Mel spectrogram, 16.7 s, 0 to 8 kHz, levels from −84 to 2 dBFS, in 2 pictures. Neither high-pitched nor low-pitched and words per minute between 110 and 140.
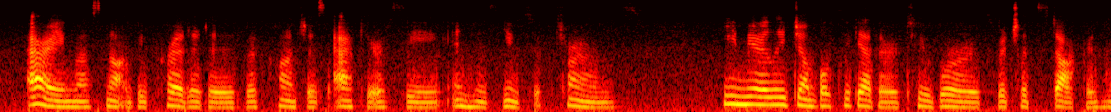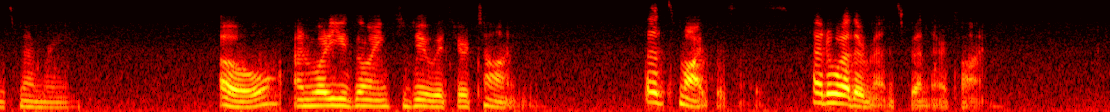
No: medium, 155 Hz; average, 165 wpm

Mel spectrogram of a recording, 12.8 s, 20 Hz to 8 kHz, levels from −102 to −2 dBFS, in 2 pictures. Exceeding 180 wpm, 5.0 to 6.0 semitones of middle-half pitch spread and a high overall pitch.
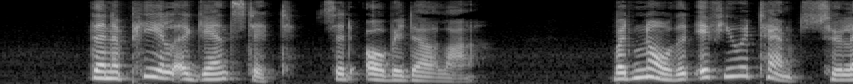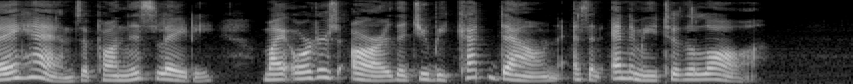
No: average, 150 wpm; wide, 5.4 semitones; high, 195 Hz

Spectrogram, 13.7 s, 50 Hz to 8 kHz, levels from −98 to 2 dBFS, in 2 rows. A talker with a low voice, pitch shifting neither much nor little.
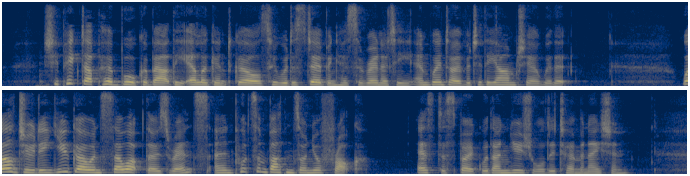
No: high, 210 Hz; average, 3.8 semitones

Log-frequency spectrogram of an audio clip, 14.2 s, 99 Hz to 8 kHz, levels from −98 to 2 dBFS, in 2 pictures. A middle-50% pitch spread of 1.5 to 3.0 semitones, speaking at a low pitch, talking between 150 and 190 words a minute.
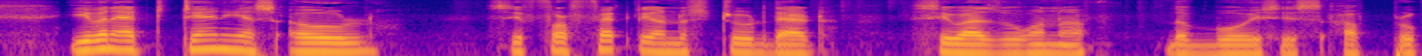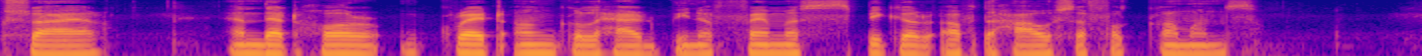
No: narrow, 2.5 semitones; low, 125 Hz; slow, 135 wpm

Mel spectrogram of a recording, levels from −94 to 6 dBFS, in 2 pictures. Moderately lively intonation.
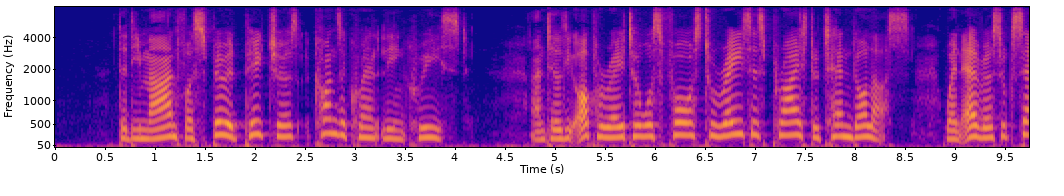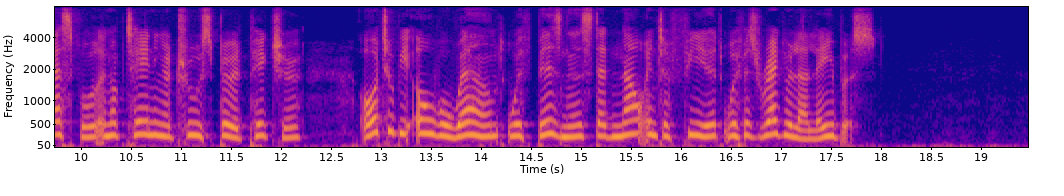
Yes: average, 3.3 semitones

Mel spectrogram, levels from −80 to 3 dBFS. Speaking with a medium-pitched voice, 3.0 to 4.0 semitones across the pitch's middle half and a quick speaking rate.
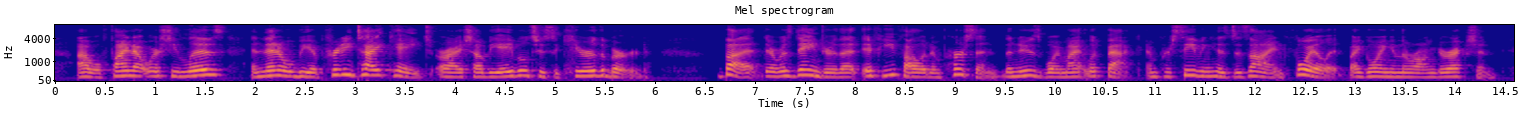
No: high, 195 Hz; average, 3.6 semitones; fast, 215 wpm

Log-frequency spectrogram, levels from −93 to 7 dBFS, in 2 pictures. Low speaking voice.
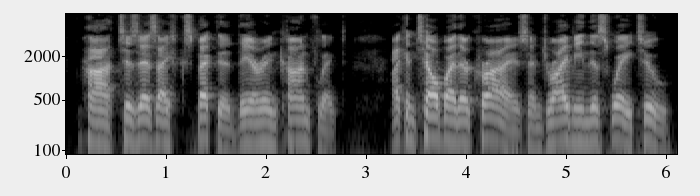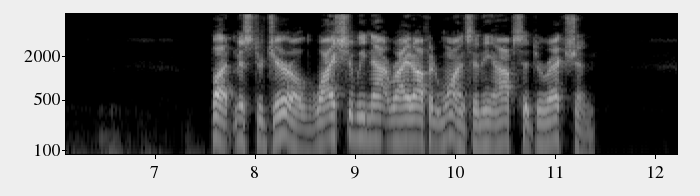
Yes: low, 130 Hz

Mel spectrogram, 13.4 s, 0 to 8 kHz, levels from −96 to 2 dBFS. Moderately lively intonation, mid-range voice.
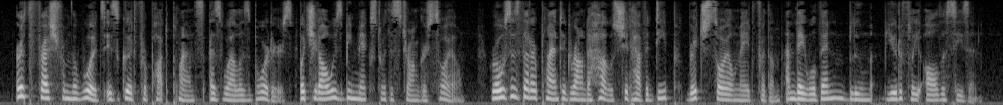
Yes: average, 4.0 semitones; medium, 170 Hz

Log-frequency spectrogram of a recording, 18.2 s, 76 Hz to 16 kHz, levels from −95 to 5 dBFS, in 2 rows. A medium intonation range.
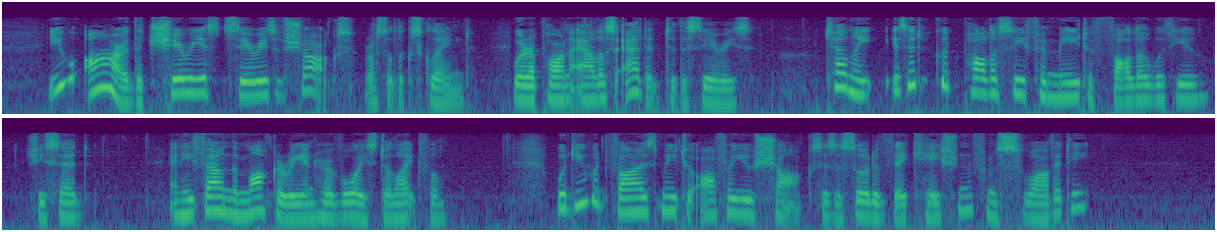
No: wide, 5.8 semitones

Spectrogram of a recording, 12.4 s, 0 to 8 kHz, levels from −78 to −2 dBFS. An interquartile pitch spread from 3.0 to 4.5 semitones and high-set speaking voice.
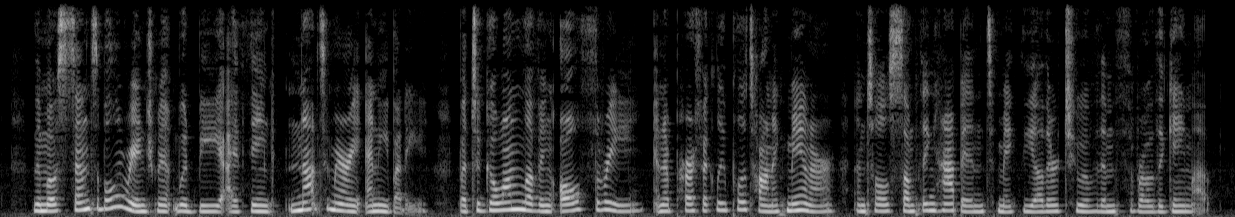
No: narrow, 2.6 semitones; high, 230 Hz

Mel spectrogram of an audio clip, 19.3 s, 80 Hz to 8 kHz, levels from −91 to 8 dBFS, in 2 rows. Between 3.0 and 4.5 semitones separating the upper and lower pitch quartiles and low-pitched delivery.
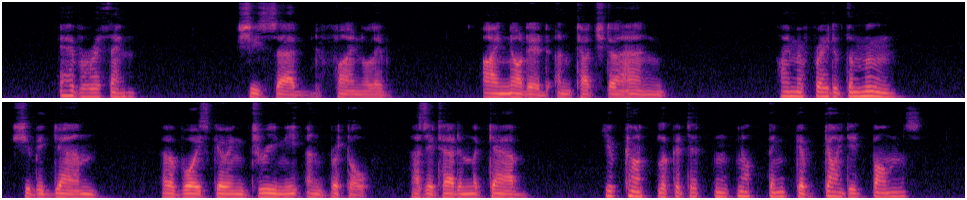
Yes: average, 3.3 semitones; low, 115 Hz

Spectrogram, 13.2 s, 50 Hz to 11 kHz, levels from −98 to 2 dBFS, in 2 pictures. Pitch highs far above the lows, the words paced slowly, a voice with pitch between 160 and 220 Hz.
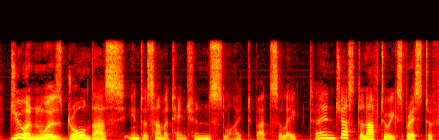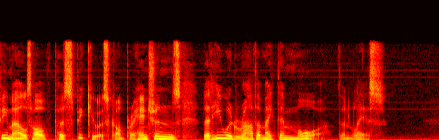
No: wide, 8.6 semitones; slow, 130 wpm; medium, 145 Hz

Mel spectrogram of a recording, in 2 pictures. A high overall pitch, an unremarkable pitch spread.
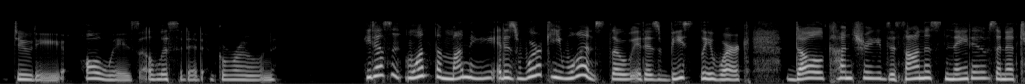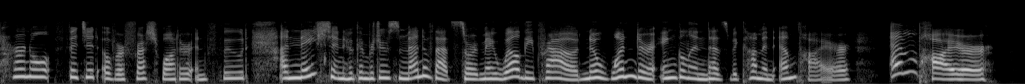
Yes: very high, 270 Hz; average, 4.1 semitones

